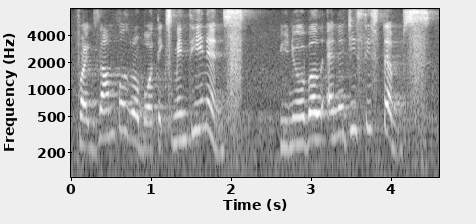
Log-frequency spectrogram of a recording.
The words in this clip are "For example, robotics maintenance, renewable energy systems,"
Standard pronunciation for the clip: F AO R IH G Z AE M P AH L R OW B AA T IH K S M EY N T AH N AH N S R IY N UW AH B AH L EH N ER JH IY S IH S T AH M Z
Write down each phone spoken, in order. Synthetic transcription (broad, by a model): F AO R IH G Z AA M P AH L R OW B AA T IH K S M EY N T AH N AH N S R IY N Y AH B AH L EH N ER JH IY S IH S T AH M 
